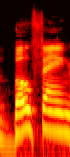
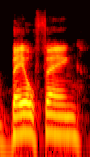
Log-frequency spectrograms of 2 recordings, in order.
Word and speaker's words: Baofeng: This is the Baofeng or Baofeng, I think is how you say it, supposed to be.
